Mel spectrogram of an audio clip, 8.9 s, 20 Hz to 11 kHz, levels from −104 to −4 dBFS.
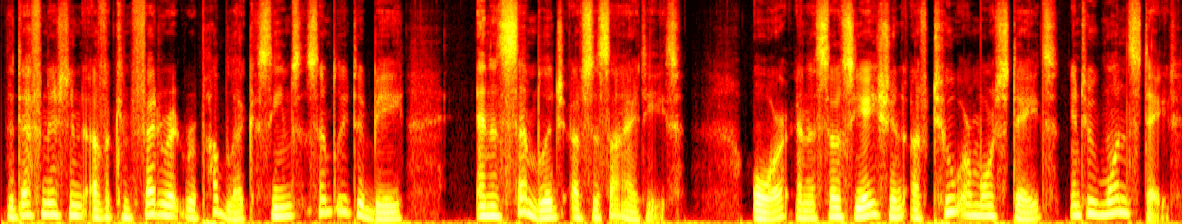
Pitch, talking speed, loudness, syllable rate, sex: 135 Hz, 170 wpm, -18 LUFS, 6.1 syllables/s, male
